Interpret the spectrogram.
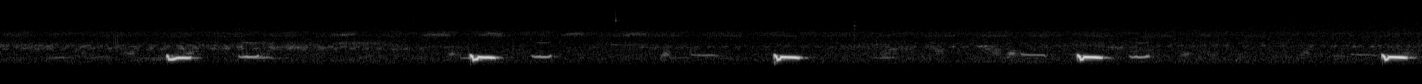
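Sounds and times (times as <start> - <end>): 
Eurasian scops owl Otus scops whistled call: 7.8 - 8.0, 10.8 - 11.1, 13.8 - 14.2.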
